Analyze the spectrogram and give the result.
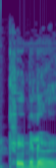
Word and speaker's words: pomelo: Did you just say pomelo or pomelo? – I said pomelo. – Oh, you're right. Okay.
